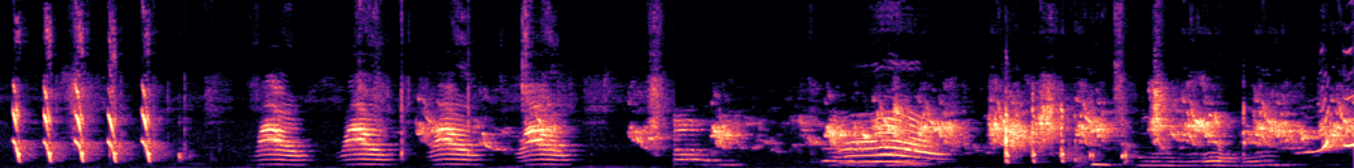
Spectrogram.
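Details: Talking pet ringneck parrot watching its own videos: rapid clipped notes, then rhythmic harmonic speech-like syllables repeated several times, ending in a jumble of squawks and chatter.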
